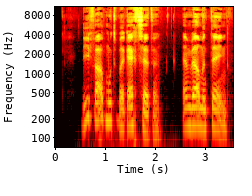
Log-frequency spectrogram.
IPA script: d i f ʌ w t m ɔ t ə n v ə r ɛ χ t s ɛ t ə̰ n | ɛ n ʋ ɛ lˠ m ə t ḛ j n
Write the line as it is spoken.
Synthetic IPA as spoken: d i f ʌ w t m u t ə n ʋ ə r ɛ χ t s ɛ t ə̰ n | ɛ n ʋ ɛ lˠ m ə t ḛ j n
